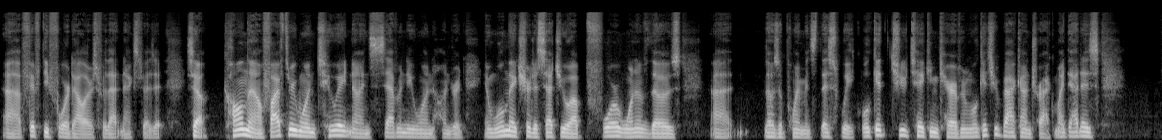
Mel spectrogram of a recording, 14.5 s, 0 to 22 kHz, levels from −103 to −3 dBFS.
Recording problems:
none

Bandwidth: 15 kHz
